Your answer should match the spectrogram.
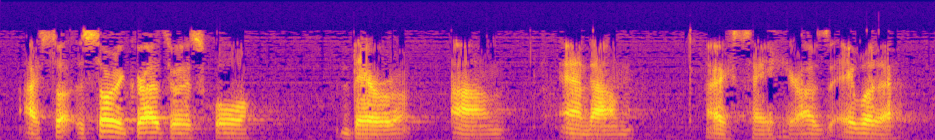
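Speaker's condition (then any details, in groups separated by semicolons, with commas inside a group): Ataxia; Friedreich's ataxia, scoliosis, spinal rod surgery; unbalanced walking, diagnosed years after symptom onset; speech typical of the condition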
